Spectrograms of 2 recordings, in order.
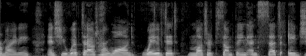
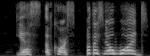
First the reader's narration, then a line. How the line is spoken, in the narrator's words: Hermione cried, wringing her hands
